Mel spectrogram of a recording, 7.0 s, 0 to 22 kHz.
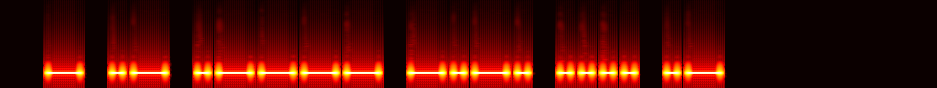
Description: Morse code, heard as a keyed tone, about 15 wpm, 700 Hz. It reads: TA1CHA
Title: DXCC-100 Call Signs - 6 Characters - 15wpm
